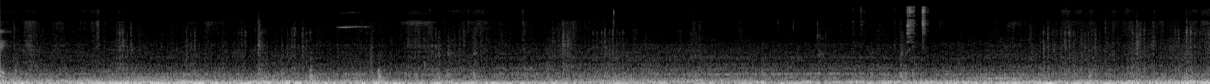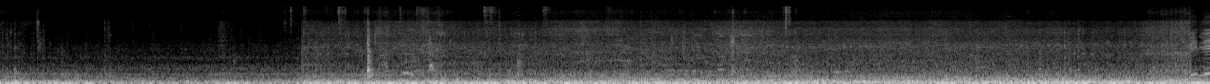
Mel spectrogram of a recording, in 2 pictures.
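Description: A Mitsubishi vehicle's engine and tyres, a steady low rumble heard from inside the cab while driving. About fifteen seconds in, a louder hiss of road and traffic noise joins it.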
